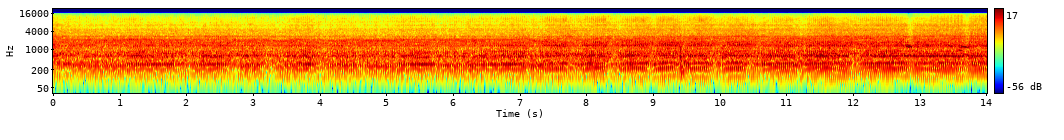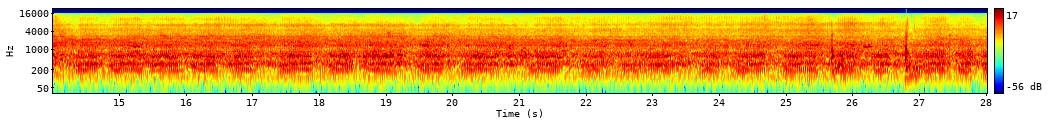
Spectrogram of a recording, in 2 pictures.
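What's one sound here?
A hydraulic rescue pump engine hums steadily close by.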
